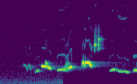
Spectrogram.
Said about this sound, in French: On a eu un merle qui nous a dit au revoir.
